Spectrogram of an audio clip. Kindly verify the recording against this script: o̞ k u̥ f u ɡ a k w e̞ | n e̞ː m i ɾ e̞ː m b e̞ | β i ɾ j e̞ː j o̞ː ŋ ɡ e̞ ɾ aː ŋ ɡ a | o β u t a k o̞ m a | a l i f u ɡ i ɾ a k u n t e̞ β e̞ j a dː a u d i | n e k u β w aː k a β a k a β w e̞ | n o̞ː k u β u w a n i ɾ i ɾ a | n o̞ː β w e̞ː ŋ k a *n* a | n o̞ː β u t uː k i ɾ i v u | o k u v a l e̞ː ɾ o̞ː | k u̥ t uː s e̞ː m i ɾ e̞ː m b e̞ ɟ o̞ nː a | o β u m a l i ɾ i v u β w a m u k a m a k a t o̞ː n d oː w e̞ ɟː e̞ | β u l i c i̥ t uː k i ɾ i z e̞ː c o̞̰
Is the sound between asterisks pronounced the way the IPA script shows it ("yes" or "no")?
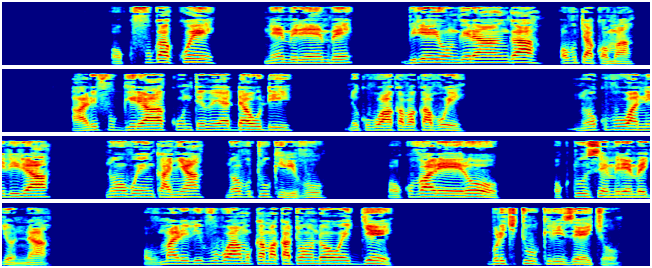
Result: no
